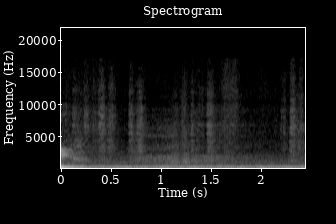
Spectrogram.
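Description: Felt-tip marker scratching on a flip-chart paper sheet on a wall, a soft, faint scrawling as a word is written.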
